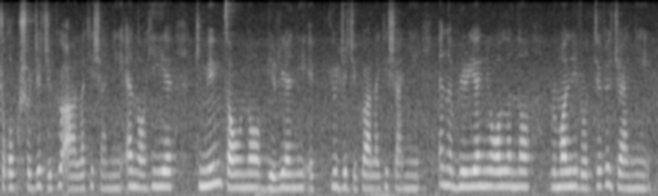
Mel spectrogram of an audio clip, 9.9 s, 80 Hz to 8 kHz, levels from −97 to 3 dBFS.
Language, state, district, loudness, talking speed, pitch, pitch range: Sumi, Nagaland, Dimapur, -19 LUFS, 145 wpm, 220 Hz, 205-230 Hz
